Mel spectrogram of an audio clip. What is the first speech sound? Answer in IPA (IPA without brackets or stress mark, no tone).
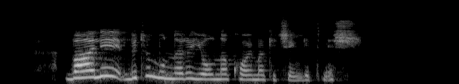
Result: v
